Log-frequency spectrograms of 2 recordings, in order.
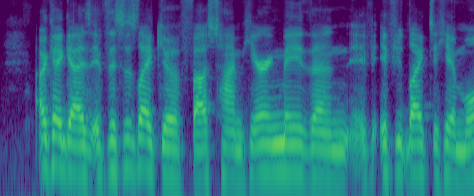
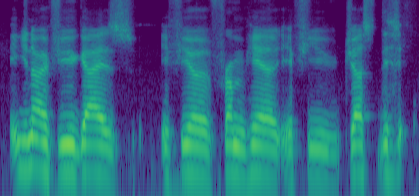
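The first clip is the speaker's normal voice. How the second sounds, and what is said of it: Stuttering, halting speech. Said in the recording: “I'm stuttering,”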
